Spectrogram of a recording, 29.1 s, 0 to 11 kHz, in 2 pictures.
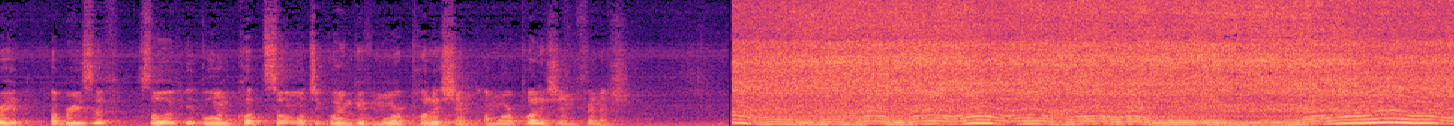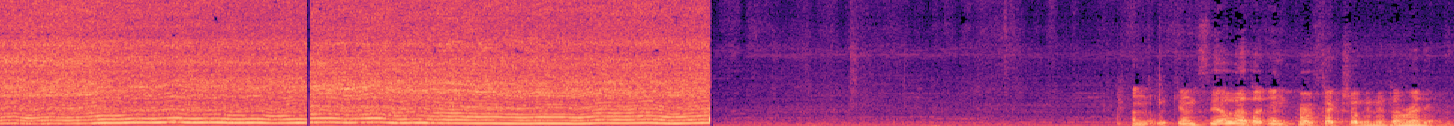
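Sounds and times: air rotary tool whining: 7.3 - 21.7.

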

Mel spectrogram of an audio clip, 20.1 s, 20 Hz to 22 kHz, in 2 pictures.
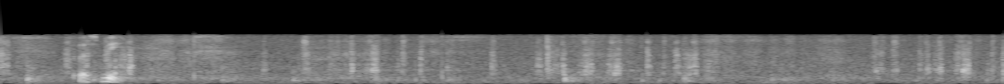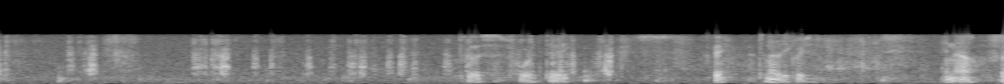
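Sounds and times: pen scratching on paper: 0.0 - 1.8, 2.6 - 7.6, 8.3 - 11.4, 12.0 - 17.0, 18.0 - 19.0.

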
